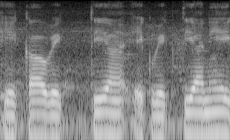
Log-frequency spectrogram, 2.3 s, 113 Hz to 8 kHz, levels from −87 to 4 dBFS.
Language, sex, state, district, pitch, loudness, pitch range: Marathi, male, Maharashtra, Nagpur, 130 Hz, -14 LUFS, 120-135 Hz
